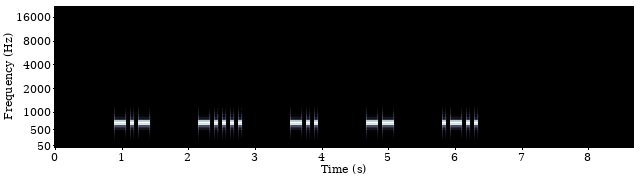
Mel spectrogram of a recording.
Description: Morse code, heard as a keyed tone, about 20 wpm, spaced as for 9 wpm, 700 Hz. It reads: K6DML
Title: USA Call Signs - 4x Character Spacing - 20wpm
